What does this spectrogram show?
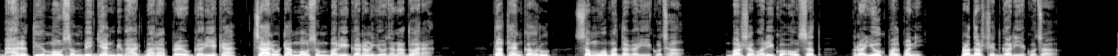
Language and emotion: Nepali, neutral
